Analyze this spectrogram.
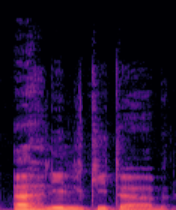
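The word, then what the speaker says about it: أهل الكتاب: Alors ici, vous voyez bien que j'ai prononcé le lam ahlil kitab. Et à chaque fois qu'on a alif lam, comme on l'a déjà dit, lorsqu'il y a un soukoun sur le lam, eh bien c'est une lettre lunaire, ça veut dire qu'on doit prononcer le lam.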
